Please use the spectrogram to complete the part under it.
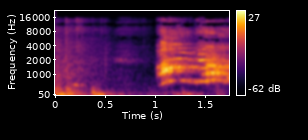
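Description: A boy shouts excitedly.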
